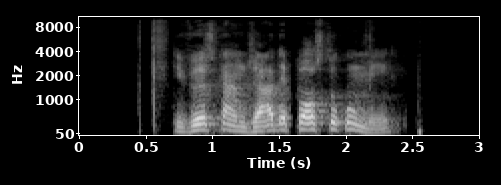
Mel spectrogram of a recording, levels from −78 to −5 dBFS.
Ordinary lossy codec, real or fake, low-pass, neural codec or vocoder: AAC, 48 kbps; fake; 9.9 kHz; vocoder, 48 kHz, 128 mel bands, Vocos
